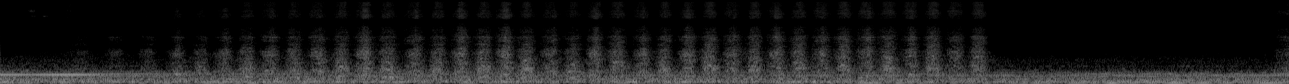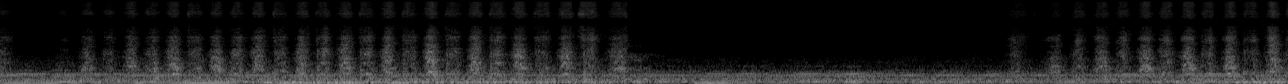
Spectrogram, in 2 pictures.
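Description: Wood being sawn by hand for the horizontal stabilizer of a giant-scale P-47 Razorback model plane, a steady rhythmic rasp of back-and-forth strokes close up, with two brief pauses and no talking.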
